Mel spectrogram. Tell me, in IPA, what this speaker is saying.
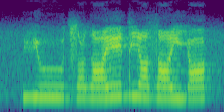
vʲuːd͡zo ðˤeːdiː zˤiːjɒ

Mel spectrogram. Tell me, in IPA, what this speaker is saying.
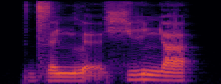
d͡zɛɲlɛ̰ çiɲa

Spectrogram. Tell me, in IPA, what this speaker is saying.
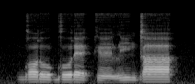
ɡɔ˧ɾo˧ɡo˧ ɾɛ˨kɛ̃˨ lĩ˧ɡa˦

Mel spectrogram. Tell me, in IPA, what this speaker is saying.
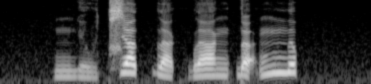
ŋe̤˨˩wt͡ɕa˦˥t̚la˨˩k̚la˧ŋ ɗa̰˧˥ŋnə˦˥p̚

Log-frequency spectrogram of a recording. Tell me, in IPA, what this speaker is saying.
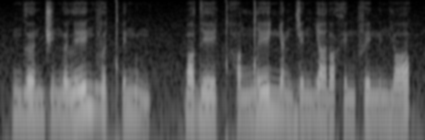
ŋɡəːnd͡ʒeŋ əːleːŋ vəːǃʼeŋuŋ | k͡pɒ deːǃʰɒ ŋ͡ǃeːɲaŋɟeːŋʎaː ɾɒxeŋfeŋ eŋjɒ

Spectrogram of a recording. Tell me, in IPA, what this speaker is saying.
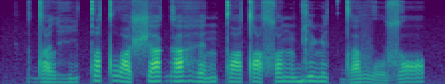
dˤi˨lɦi˨ t̪i˧tˤðˤo˨ ʃa˦ ɡa˦ ɦɛ˧nt̪ɔ˧tˤ ə˞˨sˤo˦nɡi˦ ɳi˨td̪a˧ vo˨zɔ˦

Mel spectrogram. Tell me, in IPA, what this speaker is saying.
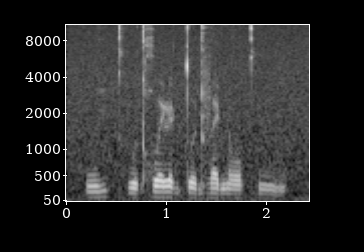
wi kʰuɖχʷɛɭəɖ tʊɖvæɖɳɔ kʰu

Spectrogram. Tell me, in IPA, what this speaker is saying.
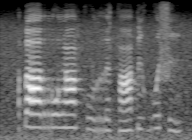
ɗaː˦ro˦lã˦ ku˨rɪ˨tã˨˦ ɗi˨ɡʷi˦ si˨

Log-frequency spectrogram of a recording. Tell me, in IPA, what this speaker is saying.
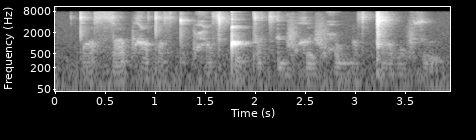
tˤasˤ zabχitˤesˤdɵb ħesˤǃebda t͡sʼɨv χefħoŋasˤ ǀɐðˤovzɵ

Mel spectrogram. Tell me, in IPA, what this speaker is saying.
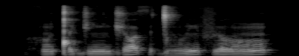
hõǃəd͡ʒĩ d͡ʒɒθəɡ͡ǀɐ̃ βĩ fʉ lˠõ

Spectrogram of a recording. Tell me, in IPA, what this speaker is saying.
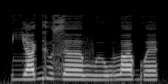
ʎaɡʲu zɜ vɯwlˠaɡʷɛ

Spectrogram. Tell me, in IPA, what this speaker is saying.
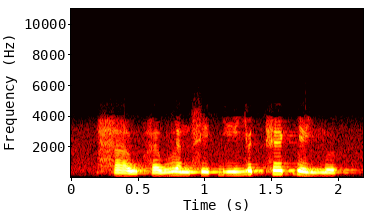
haː˨˩whɐ˨˥w lɐ˨˧nsiː˨t̚jiː˧ jɵ˥t̚hɛː˥k̚ le˨jmʊ˨˥k̚

